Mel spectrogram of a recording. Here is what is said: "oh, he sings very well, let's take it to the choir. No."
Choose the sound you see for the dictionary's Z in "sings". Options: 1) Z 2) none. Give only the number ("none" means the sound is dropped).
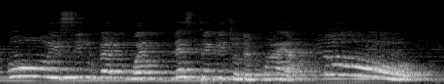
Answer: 2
